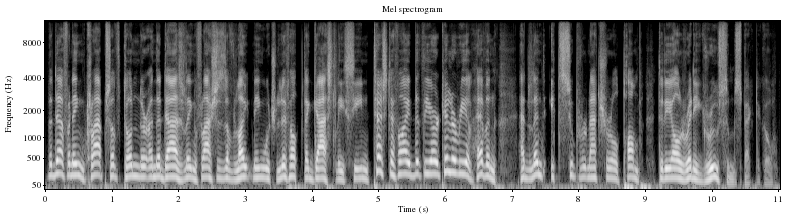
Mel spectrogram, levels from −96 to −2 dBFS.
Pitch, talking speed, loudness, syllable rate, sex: 160 Hz, 180 wpm, -18 LUFS, 5.6 syllables/s, male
